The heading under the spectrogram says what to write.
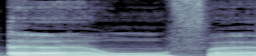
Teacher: Baca dengan lembutkan sebutan awfa. Kemudian alif tidak berbaris, jumpa dengan mad asli, panjang 2 harokat.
